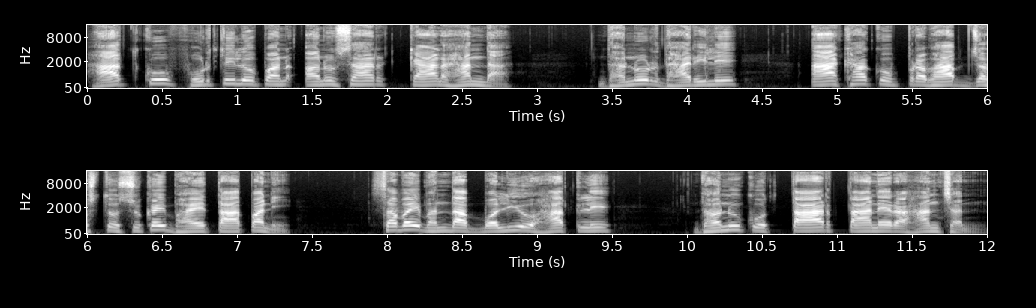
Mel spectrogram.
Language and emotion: Nepali, neutral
